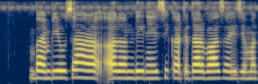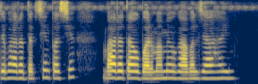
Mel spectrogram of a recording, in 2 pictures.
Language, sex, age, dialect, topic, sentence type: Magahi, female, 18-24, Central/Standard, banking, statement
